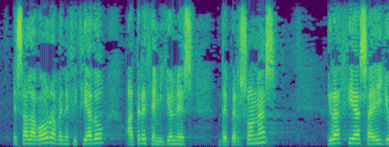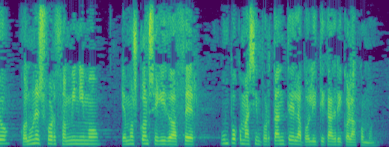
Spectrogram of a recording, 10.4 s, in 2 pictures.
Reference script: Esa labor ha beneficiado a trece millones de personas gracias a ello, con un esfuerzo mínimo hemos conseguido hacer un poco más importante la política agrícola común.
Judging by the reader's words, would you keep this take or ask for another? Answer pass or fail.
pass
